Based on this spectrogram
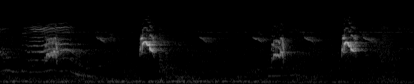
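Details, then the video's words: Decoy red-whiskered bulbul kept in a cage, 4 May 2023, giving sharp bright chirped phrases about once a second, alternating with softer downward-sliding whistles over a faint low hum. "เสียงนกต่อ นกกรงหัวจุกแก้มแดง"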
